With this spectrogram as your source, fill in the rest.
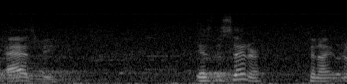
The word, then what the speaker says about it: Osby: got in the middle Romero Osby actually pronounced asby is the center tonight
